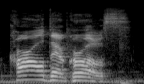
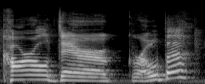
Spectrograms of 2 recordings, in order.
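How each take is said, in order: First: The last word has an S sound in the middle. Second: The last word has a B sound in the middle. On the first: "so it's like a double S sound" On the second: "I don't know what the the B the B like symbol is pronounced like"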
